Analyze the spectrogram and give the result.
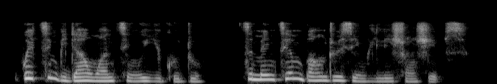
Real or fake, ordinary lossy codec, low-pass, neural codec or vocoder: real; Opus, 24 kbps; 7.2 kHz; none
